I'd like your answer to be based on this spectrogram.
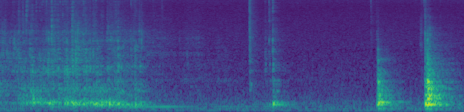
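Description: Blended coconut milk pours from a blender through a muslin nut milk bag into a jug, a gurgling liquid rush for about a second and a half, then quiet with a few sharp taps and knocks close by.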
